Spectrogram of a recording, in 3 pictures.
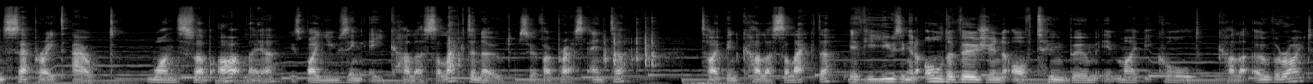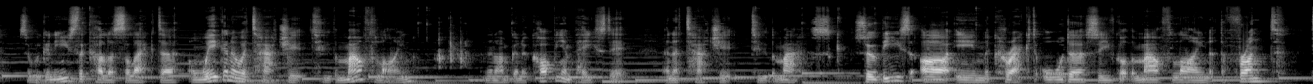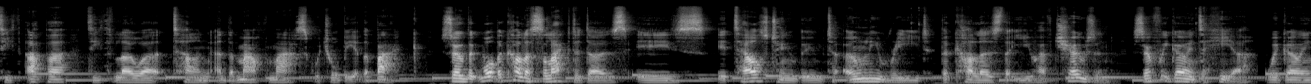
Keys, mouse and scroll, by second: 2.4 click, 4.4 Return, 5.7-6.9 typing, 13.9 click, 17.2 click, 17.4 ctrl+c, 17.6 ctrl+v, 18.2-19.9 drag, 21.1 click, 21.6 space, 21.8 click, 22.1 space, 30.5 click, 35.3 click, 38.1 click.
